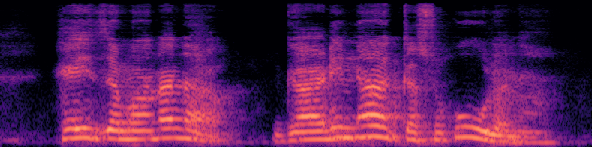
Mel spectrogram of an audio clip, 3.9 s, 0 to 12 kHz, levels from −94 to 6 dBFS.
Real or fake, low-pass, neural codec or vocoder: fake; 10.8 kHz; codec, 44.1 kHz, 2.6 kbps, DAC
